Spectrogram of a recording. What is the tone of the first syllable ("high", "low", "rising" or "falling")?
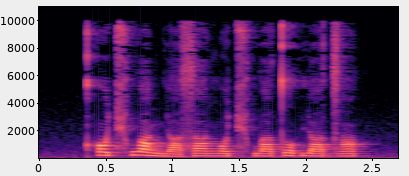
high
